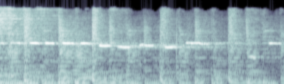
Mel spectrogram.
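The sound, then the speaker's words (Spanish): A professional whistler from Pamplona whistles a clear, high melody in the traditional bilabial style, lips pushed outward, holding long notes and small pitch shifts, over steady instrumental music with a rhythmic beat; no one speaks. “Especializado en el silbido tradicional de toda la vida. Que es el silbido, digamos, hacia afuera, bilabial.”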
